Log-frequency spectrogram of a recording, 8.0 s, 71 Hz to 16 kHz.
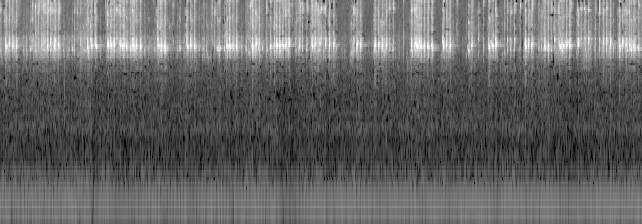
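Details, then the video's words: Live crickets producing a bright, high trilling chorus broken into repeated short bursts with brief silences, steady throughout, a faint low hum also present. "Live Crickets 60min "Natural Sound""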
